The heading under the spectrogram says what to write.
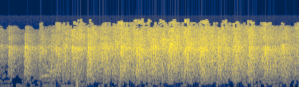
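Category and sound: crowd, audience clapping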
